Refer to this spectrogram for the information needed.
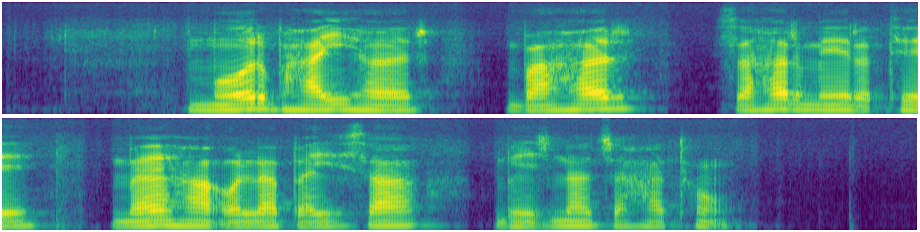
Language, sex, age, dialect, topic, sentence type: Chhattisgarhi, male, 60-100, Eastern, banking, statement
